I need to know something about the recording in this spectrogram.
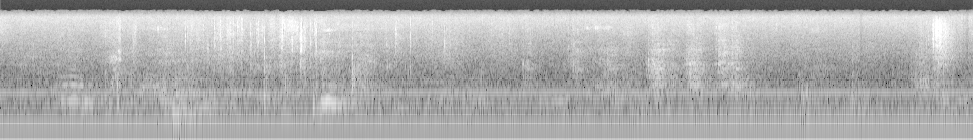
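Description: A woman reads aloud calmly at a distance.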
